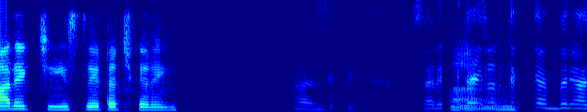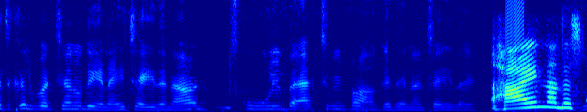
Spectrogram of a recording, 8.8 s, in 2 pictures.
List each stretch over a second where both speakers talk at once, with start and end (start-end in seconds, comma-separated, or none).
none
